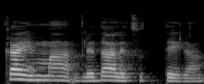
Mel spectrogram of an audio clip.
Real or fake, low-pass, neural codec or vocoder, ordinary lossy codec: real; 10.8 kHz; none; none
